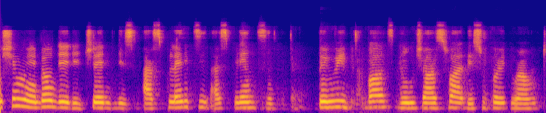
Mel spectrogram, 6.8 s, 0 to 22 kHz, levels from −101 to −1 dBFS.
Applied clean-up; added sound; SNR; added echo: neural mask model DeepFilterNet 3.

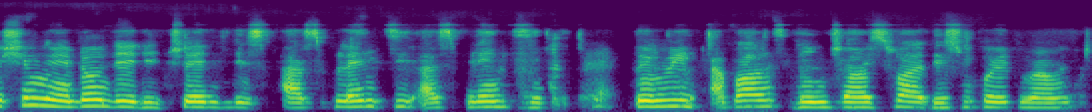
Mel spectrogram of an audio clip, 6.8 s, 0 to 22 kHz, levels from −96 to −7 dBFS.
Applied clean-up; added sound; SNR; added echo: neural mask model Resemble Enhance denoiser.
